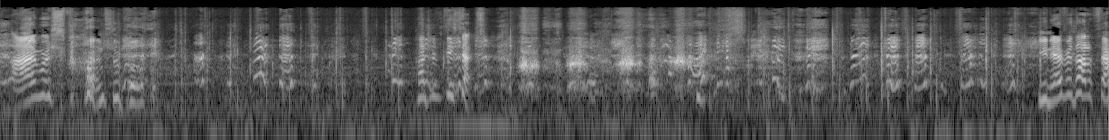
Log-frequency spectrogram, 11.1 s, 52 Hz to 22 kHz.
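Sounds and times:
woman panting hard: 0.8s - 10.6s.

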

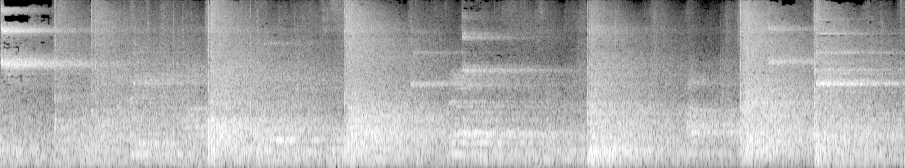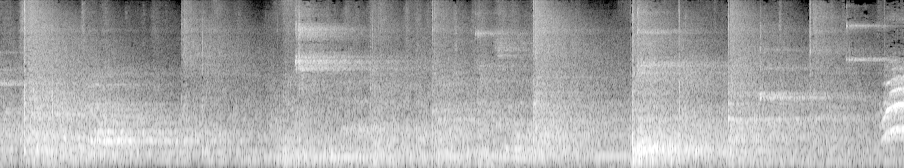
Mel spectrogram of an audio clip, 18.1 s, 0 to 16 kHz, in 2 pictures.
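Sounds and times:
shoes squeaking on court floor: 0.0s - 2.8s, 4.0s - 5.4s, 7.6s - 9.3s, 10.9s - 14.2s, 15.4s - 17.9s
rackets hitting shuttlecock: 0.0s - 4.4s, 7.2s - 9.9s, 12.7s - 17.7s.

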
